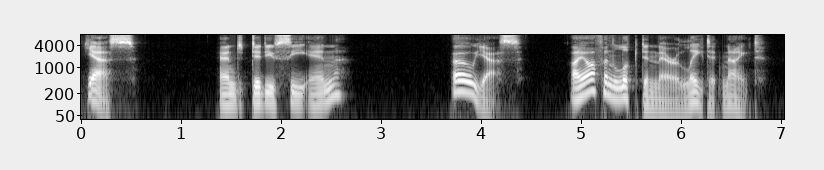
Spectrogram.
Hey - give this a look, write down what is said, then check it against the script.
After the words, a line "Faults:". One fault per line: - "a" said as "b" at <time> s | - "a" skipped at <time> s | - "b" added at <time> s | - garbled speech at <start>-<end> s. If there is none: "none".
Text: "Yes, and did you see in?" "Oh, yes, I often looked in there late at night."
"Yes, and did you see in?" "Oh, yes, I often looked in there late at night."
Faults:
none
